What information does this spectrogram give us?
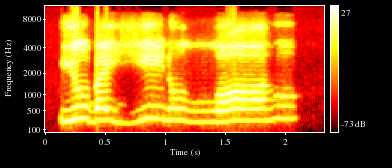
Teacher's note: یبین اللہ، یبین میں دیکھیں یا تشدید والا تو دھیان سے اسٹرنتھ کے ساتھ جماؤ کے ساتھ ادا کریں. نون کو اپنے لام کے ساتھ ملا دینا، حمزۃ الوصل ڈراپ ہو جائے گا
